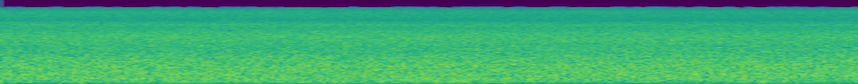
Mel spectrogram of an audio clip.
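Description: Steady rush of river water pouring through a barrage's sluice gates: an even, unbroken wash of noise.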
